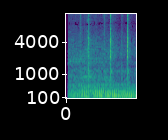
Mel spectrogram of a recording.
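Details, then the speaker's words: Maruti 800 starter: about six sharp dry clicks in under two seconds over a faint hum with no cranking, because the starter cable wire is not making contact; fixed with a new clip tightened on the wire. "ഈ wire contact കിട്ടാത്തകൊണ്ടാണ് ഇത് start ആകാത്തത് ആ നിക്ക് നിക്ക് നിക്ക്"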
